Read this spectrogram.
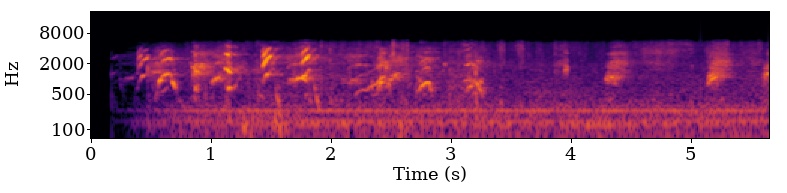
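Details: Five-week-old Miniature Australian Shepherd puppies from one litter give a rapid series of short, high, whiny yips and squeaks that rise and fall. The calls come in quick bursts at first, then grow sparser, over a steady low hum.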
